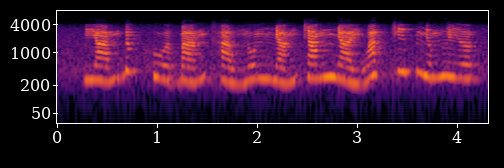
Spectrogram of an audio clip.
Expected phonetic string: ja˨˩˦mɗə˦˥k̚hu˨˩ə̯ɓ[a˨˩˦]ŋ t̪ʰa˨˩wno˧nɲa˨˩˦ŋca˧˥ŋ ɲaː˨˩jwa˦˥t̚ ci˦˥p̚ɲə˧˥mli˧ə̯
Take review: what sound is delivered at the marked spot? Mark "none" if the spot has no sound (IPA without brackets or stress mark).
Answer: a˨˩˦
